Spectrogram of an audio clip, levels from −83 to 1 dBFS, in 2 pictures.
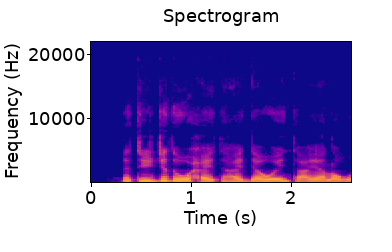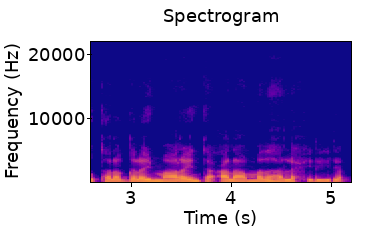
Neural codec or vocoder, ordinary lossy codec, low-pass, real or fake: none; none; 19.8 kHz; real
